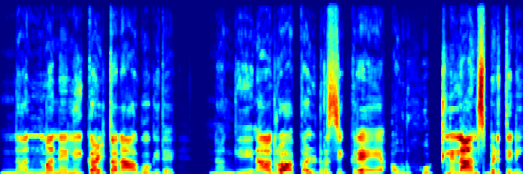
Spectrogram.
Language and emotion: Kannada, angry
